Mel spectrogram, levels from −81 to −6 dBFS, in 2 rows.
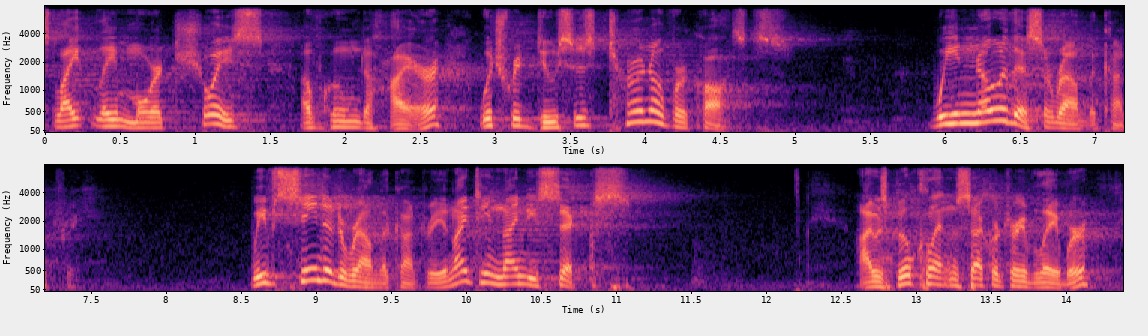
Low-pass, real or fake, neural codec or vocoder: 7.2 kHz; real; none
